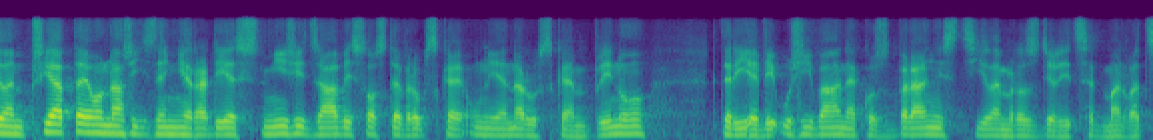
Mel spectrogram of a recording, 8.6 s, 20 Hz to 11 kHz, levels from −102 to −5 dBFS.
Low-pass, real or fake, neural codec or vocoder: 7.2 kHz; fake; codec, 16 kHz, 0.7 kbps, FocalCodec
